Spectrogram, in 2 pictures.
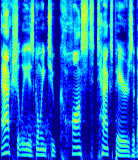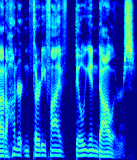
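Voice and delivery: ordinary talk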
